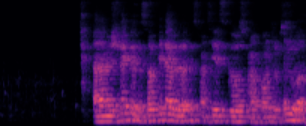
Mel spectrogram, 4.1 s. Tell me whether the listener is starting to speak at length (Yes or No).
Yes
